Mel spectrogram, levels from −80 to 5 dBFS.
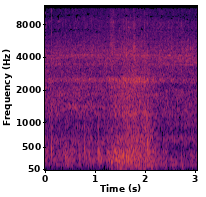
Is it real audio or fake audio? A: real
